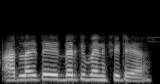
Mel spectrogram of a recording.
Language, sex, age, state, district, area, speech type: Telugu, male, 18-30, Telangana, Vikarabad, urban, conversation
